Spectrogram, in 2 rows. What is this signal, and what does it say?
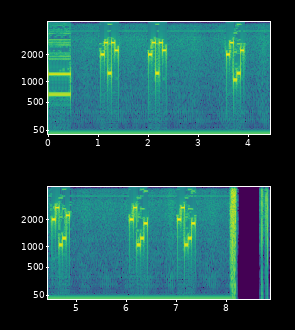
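Five-tone selective call (ZVEI), heard as quick runs of five tones, tones of about 80 ms. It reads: 88339 88339 88139 88139 88137 88137
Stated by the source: ZVEI five-tone call received by SDR at Feuerwehr Orlamünde fire brigade.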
